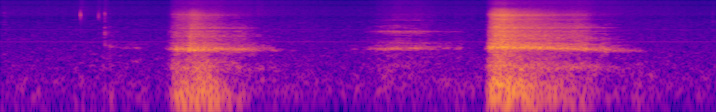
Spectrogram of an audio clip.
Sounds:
Sigh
